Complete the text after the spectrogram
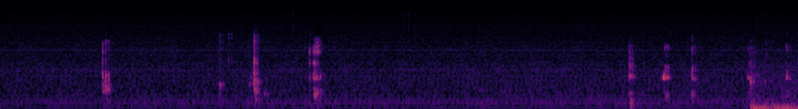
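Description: Short soft interface clicks sound as menu items are selected.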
